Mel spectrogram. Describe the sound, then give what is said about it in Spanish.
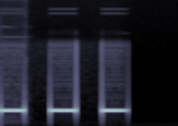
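A phone line's busy tone after a listener calling in hangs up: three steady, loud beeps, each about a quarter second long and evenly spaced by short gaps, with no voices. “Nos colgó el oyente.”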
